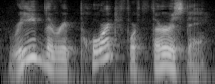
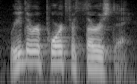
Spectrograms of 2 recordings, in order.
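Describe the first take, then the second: First: The sentence is spoken at a slow pace. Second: The sentence is spoken at a quick pace.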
